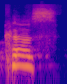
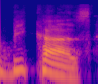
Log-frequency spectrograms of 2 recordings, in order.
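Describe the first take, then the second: First: The first syllable is dropped from the word. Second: The word is said in full with its first syllable. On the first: "eles engolem" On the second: "eles não falam because"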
